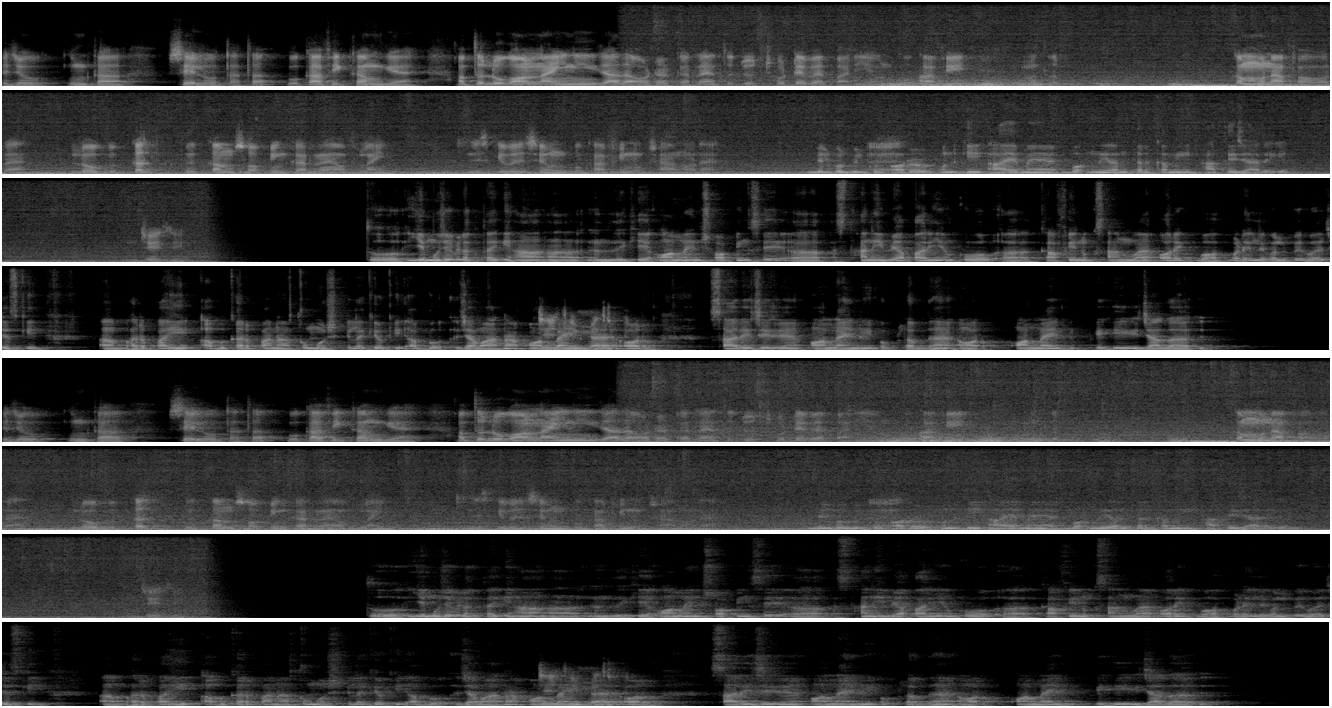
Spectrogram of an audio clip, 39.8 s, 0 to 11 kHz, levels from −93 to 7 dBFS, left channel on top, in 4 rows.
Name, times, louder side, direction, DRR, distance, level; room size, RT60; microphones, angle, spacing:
voice 1, 0.0-7.9 9.2-10.2 10.5-12.9 13.4-15.4 16.4-16.7 20.8-21.4 33.9-34.4, left 5 dB, 25° left, 10 dB, 0.4 m, -38 dB
sound 1, 4.6-21.5, left 1 dB, 55° right, 2.0 m, -41 dB
voice 2, 16.0-19.6 22.7-38.9, left 3 dB, 70° left, 8 dB, 0.7 m, -36 dB
6.1 x 3.6 x 5.0 m, 0.74 s
head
